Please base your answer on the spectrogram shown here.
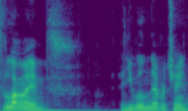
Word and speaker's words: limes: in english is pronounced limes not limes right despite the fact that it's a latin word it's limes and you will never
